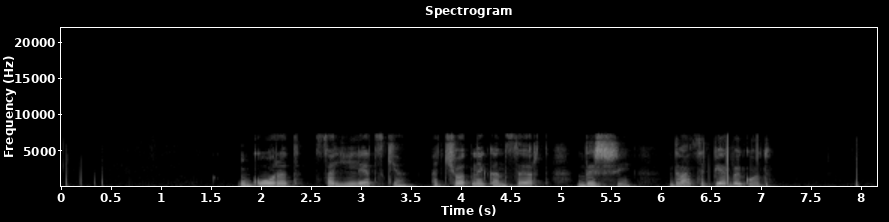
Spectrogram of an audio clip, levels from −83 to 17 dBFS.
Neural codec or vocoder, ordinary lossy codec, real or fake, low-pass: none; none; real; 7.2 kHz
